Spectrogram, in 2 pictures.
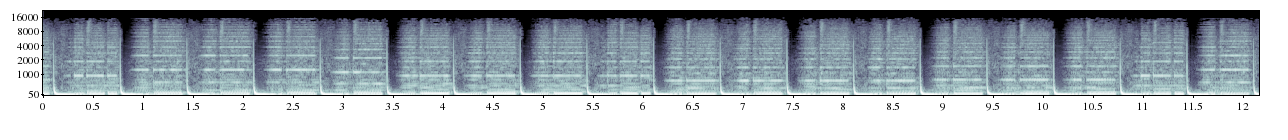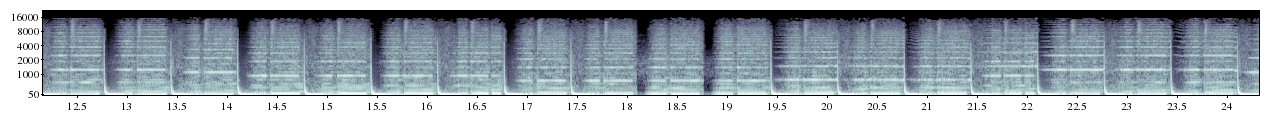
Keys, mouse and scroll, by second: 0.8 click, 1.6 click, 3.4 click, 4.7 click, 7.8 Tab, 9.1 click, 9.7 click, 10.9 click, 12.0 click, 13.8 click, 16.7-18.6 scroll up 1, 18.6 click, 20.0-21.5 drag, 21.5 ctrl+b, 24.1 drag.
